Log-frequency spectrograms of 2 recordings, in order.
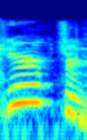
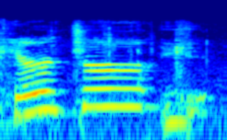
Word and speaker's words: caricature: We had a prom king and queen, and they had character drawings. Is it caricature? I can't pronounce it right.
